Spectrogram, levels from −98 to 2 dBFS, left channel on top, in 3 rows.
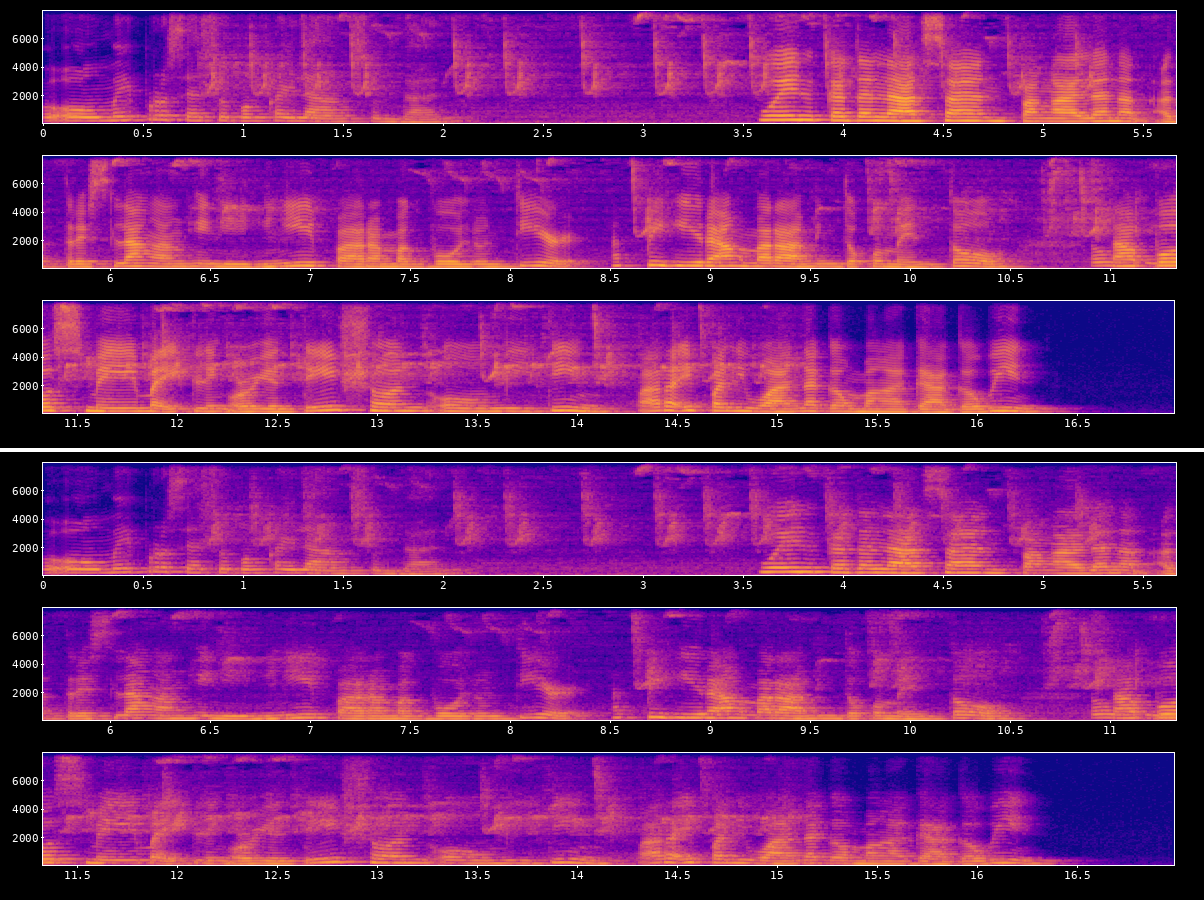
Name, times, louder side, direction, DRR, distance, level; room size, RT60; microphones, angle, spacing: voice 1, 0.0-2.1 10.9-11.4, left 1 dB, 15° left, 6 dB, 0.4 m, -30 dB
sound 1, 0.8-15.2, left 5 dB, 60° left, 1.1 m, -41 dB
voice 2, 3.6-8.3 8.7-10.5 11.0-16.3, left 4 dB, 75° left, 10 dB, 0.4 m, -24 dB
5.2 x 2.2 x 3.3 m, 0.40 s
head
